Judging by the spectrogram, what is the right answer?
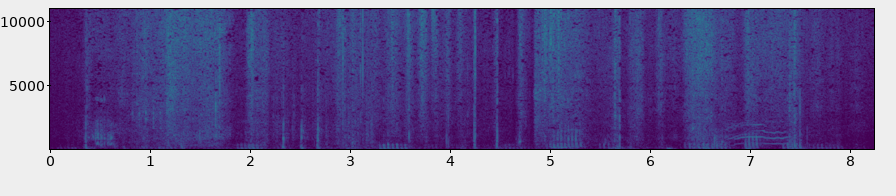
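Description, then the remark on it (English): A gold-and-white cat that lives in a bodega purrs while being petted, a steady low rumbling drone that swells and fades, with soft rustles and sharp clicks from hands moving through fur. “I threw in a little audio of Jesse purring at the end of this clip, too.”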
